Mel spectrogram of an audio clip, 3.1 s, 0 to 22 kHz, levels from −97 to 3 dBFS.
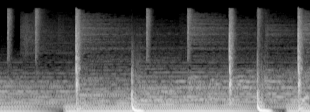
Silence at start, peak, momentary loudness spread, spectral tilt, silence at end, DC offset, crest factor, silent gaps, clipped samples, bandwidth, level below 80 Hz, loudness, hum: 0 s; 0 dBFS; 13 LU; -6 dB/octave; 0 s; under 0.1%; 12 dB; none; under 0.1%; 16 kHz; -14 dBFS; -14 LUFS; none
